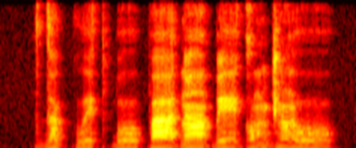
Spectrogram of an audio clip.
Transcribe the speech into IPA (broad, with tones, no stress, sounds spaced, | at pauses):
d a˨ kʷ eː˨ t ɓ oː˨ p aː˦ ɗ ã˦ ɓ eː˧ ɡ ɔ˦ m d͡ʒ ɔ̃˧ ɾ oː˨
